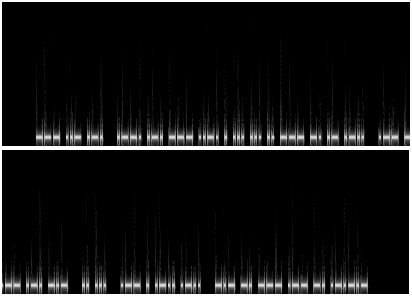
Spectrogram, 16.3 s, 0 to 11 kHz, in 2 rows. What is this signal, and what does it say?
Morse code, heard as a keyed tone, about 27 wpm, 700 Hz. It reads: OUR PROFESSIONAL WORK IS WELL KNOWN.
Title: Sentences from Top 1000 Words - Review Part 4 - 28wpm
